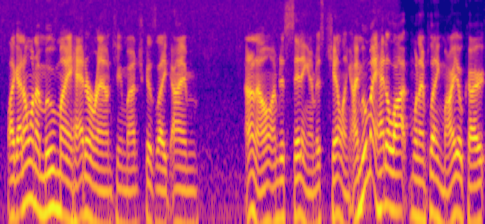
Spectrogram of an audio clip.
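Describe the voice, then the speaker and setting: Ordinary pitch variation at a fairly quick pace, over noticeable background noise. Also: man, medium pitch for a man. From Canada. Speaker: VTuber streamer. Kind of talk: casual gaming livestream chat. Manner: loud, careful enunciation.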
